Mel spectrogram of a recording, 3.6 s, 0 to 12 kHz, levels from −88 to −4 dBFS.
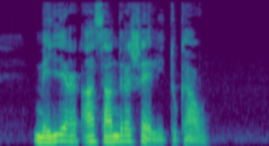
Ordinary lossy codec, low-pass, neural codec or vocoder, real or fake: MP3, 96 kbps; 10.8 kHz; vocoder, 44.1 kHz, 128 mel bands every 512 samples, BigVGAN v2; fake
